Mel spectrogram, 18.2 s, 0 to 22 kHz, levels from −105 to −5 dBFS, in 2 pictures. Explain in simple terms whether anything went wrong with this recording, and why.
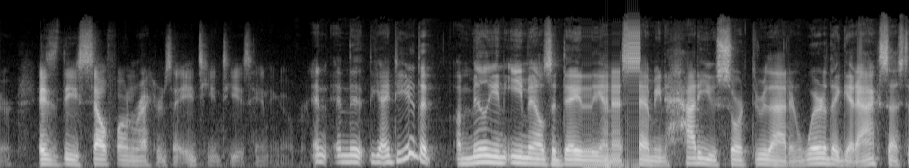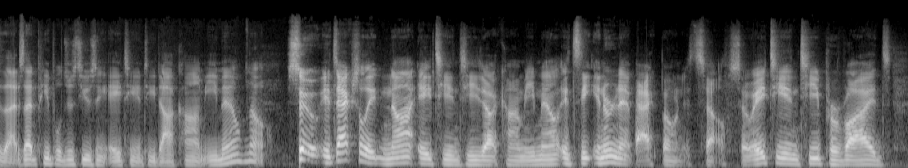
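Two things went wrong. From 5.83 to 6.39 s, new audio likely arrived too slowly, so the player kept replaying the same tiny 20 ms chunk, for about half of that stretch. This produces robotic sound from repeated short buffers: a stiff, metallic 50 Hz buzz that follows the natural sound only roughly.

At 9.28 s and again at 15.44 s, compressed frames were skipped. Pieces of the packed audio never got played, so the sound jumps ahead by roughly 50 ms, which fits two missing 26.1 ms frames.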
